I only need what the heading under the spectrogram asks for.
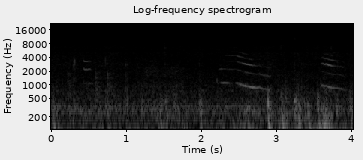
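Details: Indoors in the Netherlands, a mother Traditional Siamese cat licks a newborn kitten so it will pee; a faint short mew comes first, then two clear falling meows close together, with wet licking sounds underneath.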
